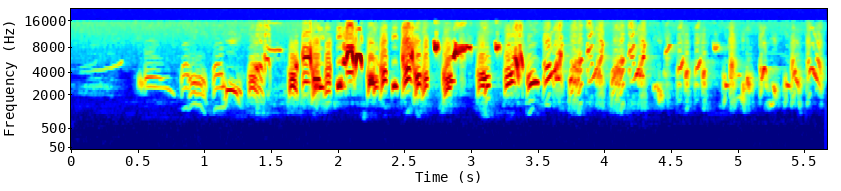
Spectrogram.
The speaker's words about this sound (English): And the Bobolink call isn't something I was familiar with, so I've looked it up online, and we can play a little bit of it now.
